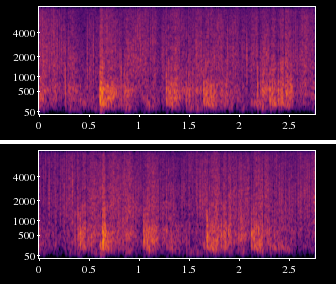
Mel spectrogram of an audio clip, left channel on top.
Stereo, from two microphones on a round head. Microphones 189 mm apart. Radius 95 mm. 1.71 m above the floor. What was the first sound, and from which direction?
Only background noise.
